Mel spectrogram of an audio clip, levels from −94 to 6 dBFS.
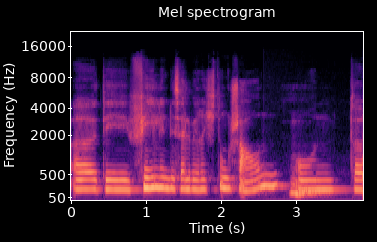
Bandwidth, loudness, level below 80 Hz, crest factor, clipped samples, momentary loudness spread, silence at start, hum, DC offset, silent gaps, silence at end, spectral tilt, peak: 12.5 kHz; -21 LUFS; -66 dBFS; 16 dB; under 0.1%; 7 LU; 0.05 s; none; under 0.1%; none; 0 s; -6 dB/octave; -4 dBFS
